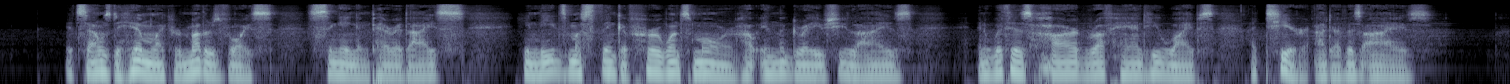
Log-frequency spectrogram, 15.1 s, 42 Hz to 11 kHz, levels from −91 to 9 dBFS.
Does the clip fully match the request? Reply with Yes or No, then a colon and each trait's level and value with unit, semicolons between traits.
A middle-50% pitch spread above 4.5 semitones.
No: average, 3.5 semitones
